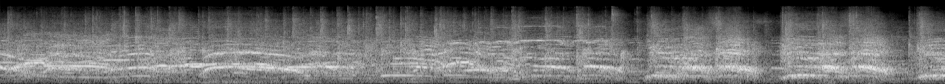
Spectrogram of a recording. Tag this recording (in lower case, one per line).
inside a large room or hall
speech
